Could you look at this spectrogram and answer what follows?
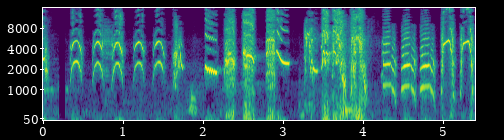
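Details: Myna calls used as a lure for trapping: quick runs of arched, whistled notes at about four per second, broken by harsh squawks and rasping bursts, then more clear whistles toward the end.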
